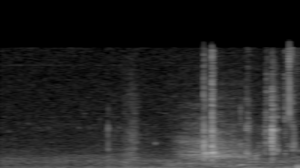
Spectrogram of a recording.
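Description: Near silence, then from about a second and a half in a few light clicks and rustling: handling noise as someone settles into a truck's driver's seat.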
